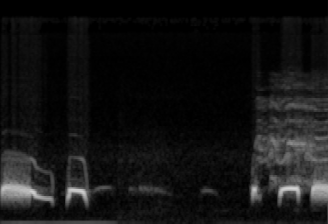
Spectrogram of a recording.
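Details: Lure spotted dove cooing to provoke other doves: a long rough coo ending in a fall, a short clipped note, a pause, then another short note and a long coo, with a faint low hum at the start and another bird sound at the end.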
